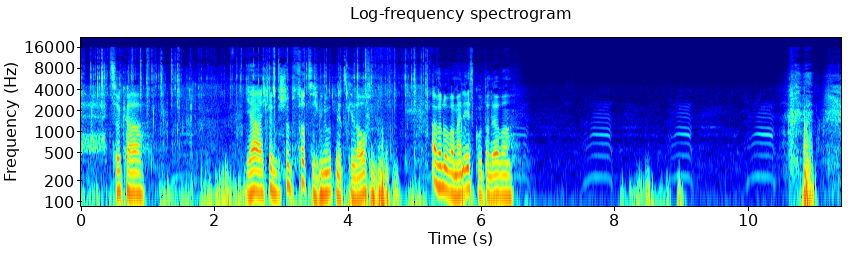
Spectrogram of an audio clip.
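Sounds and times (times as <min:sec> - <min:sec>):
speech: 0:00.5 - 0:01.0, 0:02.5 - 0:06.6
cow mooing loudly: 0:07.6 - 0:08.0, 0:10.0 - 0:10.4.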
